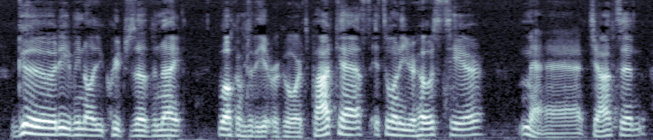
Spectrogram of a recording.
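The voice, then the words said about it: Late-night radio disc jockey voice. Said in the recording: “that voice you got going there ... my disc jockey voice if I had like the midnight shift ... cool, coming over the airwaves”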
